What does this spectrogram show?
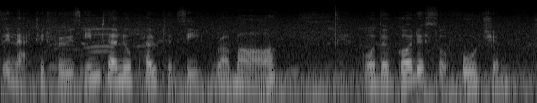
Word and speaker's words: Rama: Rama, it's another name for Lakshmi. Yeah, Rama. Rama. R-A-M-A, but the last A is a long A.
